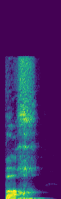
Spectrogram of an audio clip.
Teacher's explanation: tem o R que vai arranhar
